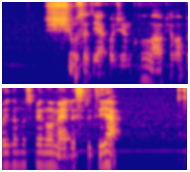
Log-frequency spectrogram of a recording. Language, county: Lithuanian, Marijampolė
